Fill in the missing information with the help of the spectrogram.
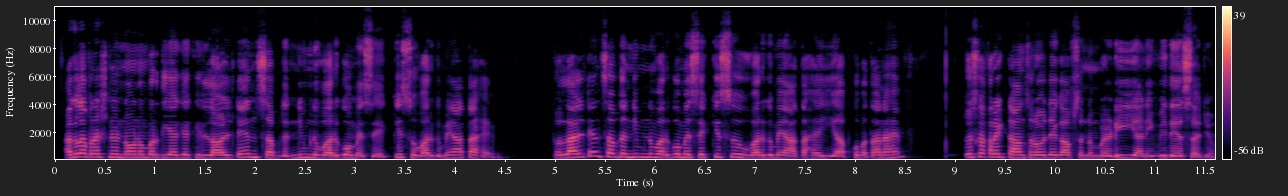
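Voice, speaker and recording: A man's voice: sits high, fairly bright tone, dry recording, studio quality. A man teaching an exam-prep lesson, reading out quiz questions and answers in a repetitive, instructional way.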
